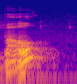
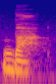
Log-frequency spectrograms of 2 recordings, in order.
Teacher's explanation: Heel veel kindjes zeggen eerst ba. Dus ze laten die L weg, omdat een woord sluiten met een medeklinker nog heel moeilijk is. · Shown in: second take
